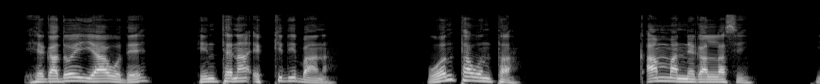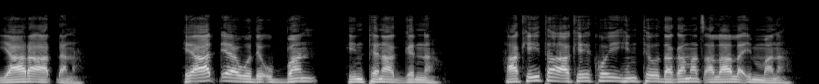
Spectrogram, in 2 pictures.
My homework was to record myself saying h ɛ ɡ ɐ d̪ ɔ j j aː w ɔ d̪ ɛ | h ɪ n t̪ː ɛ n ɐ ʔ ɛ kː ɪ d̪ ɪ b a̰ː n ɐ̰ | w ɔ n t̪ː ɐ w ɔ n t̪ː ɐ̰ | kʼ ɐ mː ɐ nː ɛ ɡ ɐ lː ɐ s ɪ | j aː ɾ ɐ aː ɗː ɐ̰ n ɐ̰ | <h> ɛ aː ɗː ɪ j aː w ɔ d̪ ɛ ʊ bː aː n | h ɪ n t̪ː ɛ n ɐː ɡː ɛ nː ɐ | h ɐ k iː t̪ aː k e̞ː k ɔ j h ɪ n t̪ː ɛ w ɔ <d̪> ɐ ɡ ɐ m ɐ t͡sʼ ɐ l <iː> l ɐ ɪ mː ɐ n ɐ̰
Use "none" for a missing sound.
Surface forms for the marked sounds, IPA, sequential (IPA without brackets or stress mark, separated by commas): h, d̪, aː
